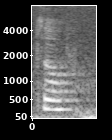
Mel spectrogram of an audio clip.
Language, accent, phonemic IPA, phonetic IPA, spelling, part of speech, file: Armenian, Eastern Armenian, /t͡sov/, [t͡sov], ծով, noun, Hy-ծով.ogg
- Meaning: 1. sea 2. big lake 3. large artificial body of water 4. the area covered with water, as opposed to land 5. a large quantity, a sea (of), an ocean (of)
